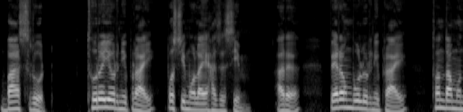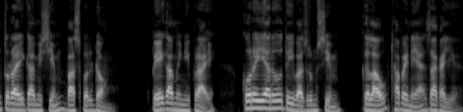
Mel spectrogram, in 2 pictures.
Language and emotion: Bodo, neutral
